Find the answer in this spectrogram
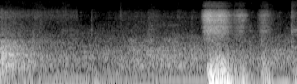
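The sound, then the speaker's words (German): A champagne cork pops once at Wimbledon, between Belinda Bencic's first and second serve, loud and abrupt, with a short airy hiss trailing off right after it, set against a quiet, steady low background murmur with no talking. “Das war ein Sektkorken.”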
